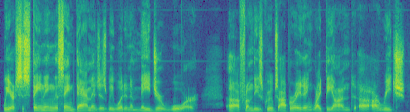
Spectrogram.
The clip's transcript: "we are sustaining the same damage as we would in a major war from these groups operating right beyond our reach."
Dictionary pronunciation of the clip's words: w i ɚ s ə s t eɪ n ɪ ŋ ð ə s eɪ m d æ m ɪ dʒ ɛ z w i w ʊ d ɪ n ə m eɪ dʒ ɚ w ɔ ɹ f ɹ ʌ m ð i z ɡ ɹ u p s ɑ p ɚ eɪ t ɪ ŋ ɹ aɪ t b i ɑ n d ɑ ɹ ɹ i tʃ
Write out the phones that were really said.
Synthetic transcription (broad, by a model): w i ɚ s ə s t eɪ n ɪ ŋ ð ə s eɪ m d æ m ɪ dʒ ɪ z w i w ʊ d ɪ n ə m eɪ dʒ ɚ w ɔ ɹ f ɹ ʌ m ð i z ɡ ɹ u p s ɑ p ɚ eɪ t ɪ ŋ ɹ aɪ t b i ɑ n d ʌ ɹ ɹ i tʃ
